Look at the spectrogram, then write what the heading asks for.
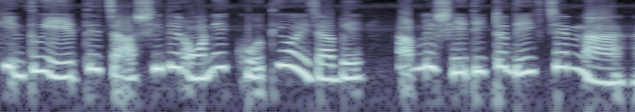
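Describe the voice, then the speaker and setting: A woman's voice: very high voice, lively intonation, very fast, vocal fry, no room sound, exaggerated voice. A woman voicing a poor, submissive, hesitant villager in a cartoon folk tale. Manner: meek, complaining, deferential. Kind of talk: Bengali cartoon fairy-tale dialogue.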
